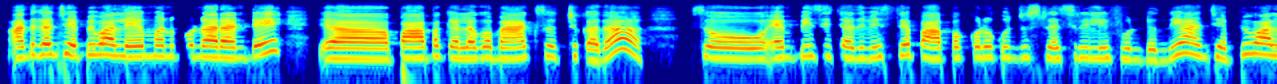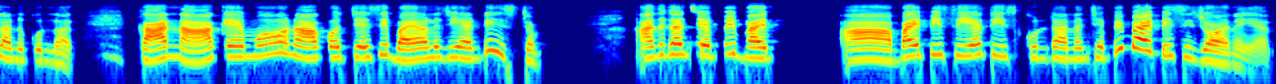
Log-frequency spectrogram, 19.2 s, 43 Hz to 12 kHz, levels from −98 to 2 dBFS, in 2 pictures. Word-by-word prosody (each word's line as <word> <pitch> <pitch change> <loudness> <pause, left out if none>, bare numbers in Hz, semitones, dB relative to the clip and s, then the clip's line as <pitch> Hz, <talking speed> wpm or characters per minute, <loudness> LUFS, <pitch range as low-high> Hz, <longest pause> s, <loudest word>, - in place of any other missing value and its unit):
అందుకని 310 +3 0
చెప్పి 300 +1 -2
వాళ్ళు 290 -2 +3
ఏమనుకున్నారంటే 275 -1 +1 0.6
ఆహ్, 230 -1 +5
పాపకి 255 +2 +2
ఎలాగో 245 +1 -2
మ్యాథ్స్ 250 +3 0
వచ్చు 270 +3 -12
కదా! 280 - +2 0.6
సో, 265 - -3 0.5
ఎంపీసీ 285 +2 -12
చదివిస్తే 255 +4 -7
పాపకి 240 +1 0
కూడా 265 0 -5
కొంచెం 260 0 -15
స్ట్రెస్ 245 0 -9
రిలీఫ్ 245 -1 -12
ఉంటుంది, 220 +6 -9
అని 285 -3 -8
చెప్పి 250 +6 -9
వాళ్ళు 300 -5 +3
అనుకున్నారు. 210 -4 -10 0.5
కానీ 240 +6 +7
నాకేమో, 275 +8 +1 0.2
నాకొచ్చేసి 260 +3 0
బయాలజీ 250 +4 0
అంటే 405 +12 -5
ఇష్టం. 205 -5 -11 0.8
అందుకని 315 +3 +1
చెప్పి 295 +3 0
బైపే 250 0 +4 0.6
ఆ! - - +5 0.3
బైపీసీయే 295 +1 +1
తీసుకుంటానని 250 -3 -7
చెప్పి, 390 - -3
బైపీసీ 295 - +4
జాయిన్ 175 -6 0
అయ్యాను. - - -14
260 Hz, 120 wpm, -22 LUFS, 245-285 Hz, 0.8 s, కానీ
